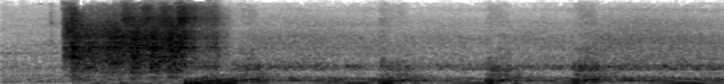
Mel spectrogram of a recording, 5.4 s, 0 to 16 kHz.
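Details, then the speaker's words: 1990 Nissan R32 Skyline GT-R RB26DETT after new injectors, spark plugs, coil packs, coil harness and fuel filter: cranks and catches quickly, settles to an even idle with crisp blips; engine runs smooth and healthy. "that sounds more like an rb is supposed to sound saves us some time"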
